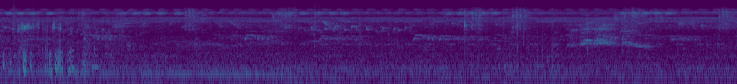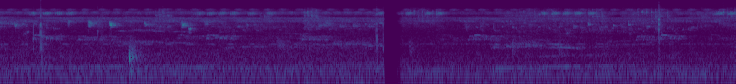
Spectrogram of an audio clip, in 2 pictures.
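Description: Insects chirping in repeated short pulsing trills, with birds calling here and there.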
